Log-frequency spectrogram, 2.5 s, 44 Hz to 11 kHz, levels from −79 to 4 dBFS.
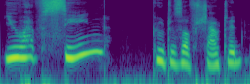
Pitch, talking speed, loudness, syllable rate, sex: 235 Hz, 120 wpm, -18 LUFS, 4.6 syllables/s, female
